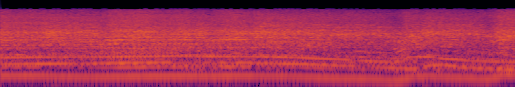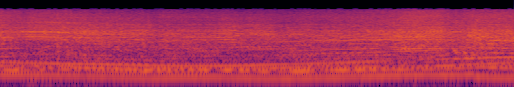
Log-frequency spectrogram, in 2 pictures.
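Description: A car engine roars, revving up and down as it races.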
